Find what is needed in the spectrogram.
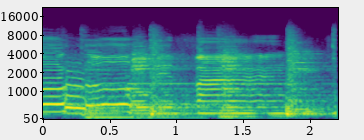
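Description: Chicago blues record: a band with electric guitar plays long, sliding lead notes over steady bass notes.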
